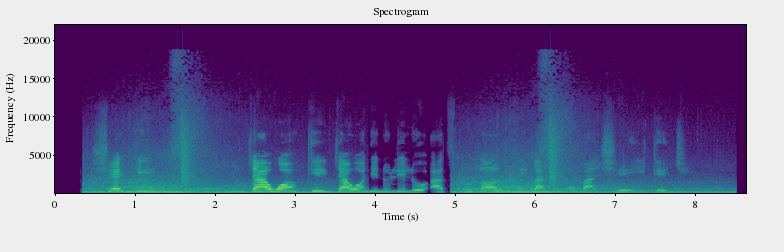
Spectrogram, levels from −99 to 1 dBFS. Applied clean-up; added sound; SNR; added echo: none; Hiss / Bus / Engine; 6 dB; none.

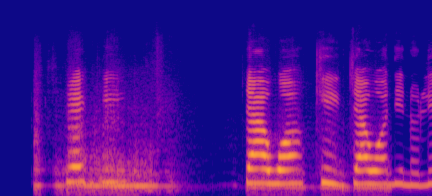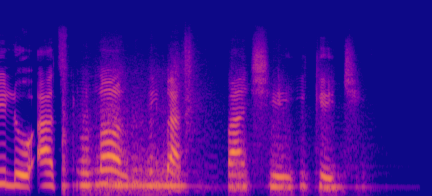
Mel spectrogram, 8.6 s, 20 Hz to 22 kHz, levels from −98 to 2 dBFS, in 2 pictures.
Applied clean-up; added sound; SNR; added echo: neural mask model RNNoise.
